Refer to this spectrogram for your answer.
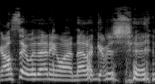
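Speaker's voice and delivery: mock-snubbed, desperate, defiant outburst. Retelling how a character makes a point: imitating someone desperate. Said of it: "kinda desperate and trying to make a point".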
